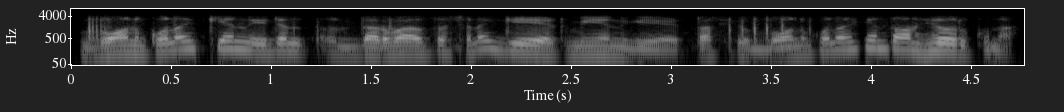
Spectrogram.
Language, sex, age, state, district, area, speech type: Kashmiri, male, 30-45, Jammu and Kashmir, Pulwama, rural, conversation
